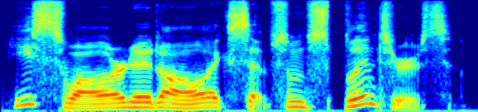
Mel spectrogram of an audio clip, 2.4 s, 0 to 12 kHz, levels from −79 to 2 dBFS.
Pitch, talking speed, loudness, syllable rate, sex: 150 Hz, 175 wpm, -16 LUFS, 5.0 syllables/s, male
